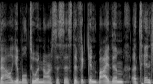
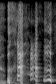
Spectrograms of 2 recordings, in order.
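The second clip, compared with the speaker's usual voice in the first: put-on very high squealing child's giggle; laughing-crying giggle; 5 dB louder than usual. Dad imitating daughter caught between laughing and crying, high squeal. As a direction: squeal a torn half-laugh, half-cry. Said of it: "She's like".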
